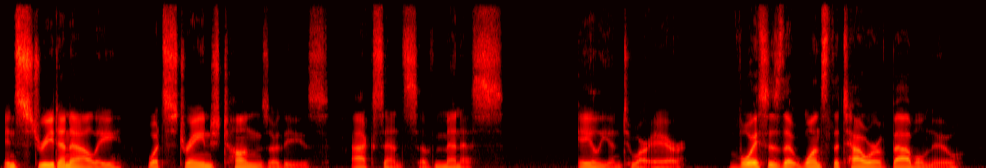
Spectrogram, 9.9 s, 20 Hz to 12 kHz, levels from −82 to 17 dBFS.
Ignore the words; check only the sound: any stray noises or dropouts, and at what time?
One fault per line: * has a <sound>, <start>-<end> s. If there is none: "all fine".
all fine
